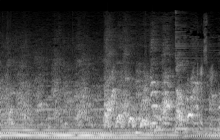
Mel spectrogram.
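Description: Background music with sustained low notes; from about two seconds in, dogs bark and yip over it.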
